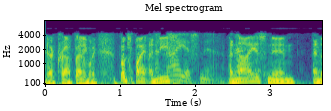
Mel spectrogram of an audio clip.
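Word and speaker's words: Anaïs: Is that how you say it? Anais, yeah.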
